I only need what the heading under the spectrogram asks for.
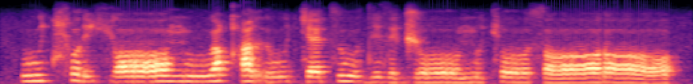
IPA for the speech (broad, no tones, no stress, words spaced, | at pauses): ut͡ɕʰoɾi çɔː n̪uːqʰɛruː cɛt͡suːdizɪ d͡ʒoːn̪ucʰoː sɔː ɾɔː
